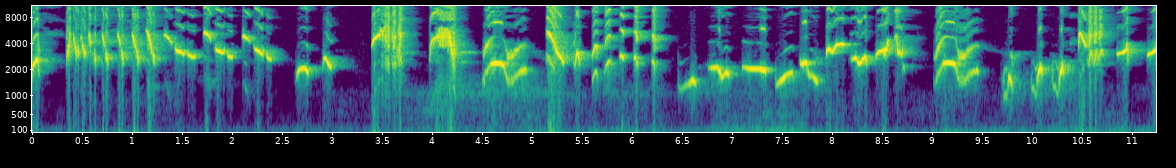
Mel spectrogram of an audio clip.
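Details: Loud, fast Oriental magpie-robin song meant to coax lazy magpie-robins into full song: rapid rattling chips open a long unbroken medley of whistled slurs, buzzy trills and mimic-like notes, varying constantly in pitch and tempo.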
